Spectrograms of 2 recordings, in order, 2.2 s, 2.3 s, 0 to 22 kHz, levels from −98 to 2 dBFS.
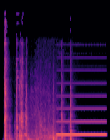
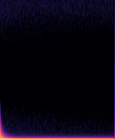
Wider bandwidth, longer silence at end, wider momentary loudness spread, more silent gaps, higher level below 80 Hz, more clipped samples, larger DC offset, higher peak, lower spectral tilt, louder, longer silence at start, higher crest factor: first, over 20 kHz vs 1 kHz; about the same, 0.05 s vs 0 s; first, 8 LU vs 5 LU; neither; second, -52 dBFS vs -10 dBFS; neither; neither; second, -12 dBFS vs 0 dBFS; second, -2.5 dB/octave vs -15.5 dB/octave; second, -36 LUFS vs -18 LUFS; about the same, 0.1 s vs 0 s; first, 26 dB vs 10 dB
